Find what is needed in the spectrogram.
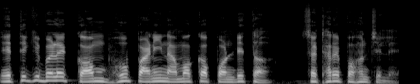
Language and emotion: Odia, neutral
